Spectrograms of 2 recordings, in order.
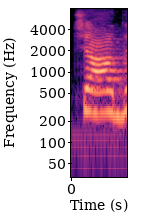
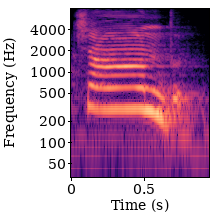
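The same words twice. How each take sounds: First: चाँद said without the nasalised vowel; wrong pronunciation. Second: चांद drawn out with a nasal vowel; nasalised vowel. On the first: Teacher shows students what to avoid, un-nasalised चाँद. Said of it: "नहीं कहेंगे आप". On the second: Teacher gives students correct take, long nasal चांद. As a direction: sound चांद from nose and throat. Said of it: "नाक और गले दोनों से उच्चारित". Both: Shown as a demonstration.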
